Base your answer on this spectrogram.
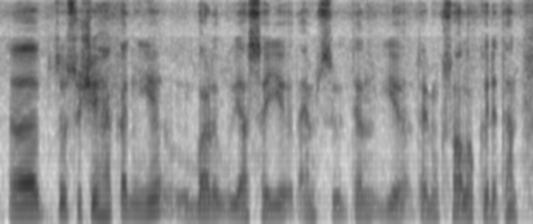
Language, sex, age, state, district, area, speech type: Kashmiri, male, 30-45, Jammu and Kashmir, Anantnag, rural, spontaneous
